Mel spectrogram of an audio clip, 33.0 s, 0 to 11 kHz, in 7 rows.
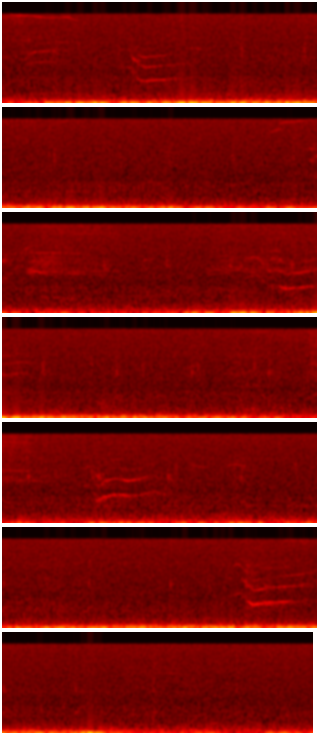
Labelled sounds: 0.1	1.2	killer whale, Bigg's (transient), 1.4 to 7.6 kHz
2.0	2.8	killer whale, Bigg's (transient), 1.1 to 2.0 kHz
8.9	10.2	killer whale, Bigg's (transient), 1.4 to 7.6 kHz
12.5	14.6	killer whale, Bigg's (transient), 1.3 to 2.7 kHz
18.9	19.3	killer whale, Bigg's (transient), 2.2 to 5.9 kHz
20.4	21.3	killer whale, Bigg's (transient), 0.80 to 1.9 kHz
21.7	22.6	killer whale, Bigg's (transient), 2.5 to 2.9 kHz
27.2	28.3	killer whale, Bigg's (transient), 0.80 to 2.6 kHz

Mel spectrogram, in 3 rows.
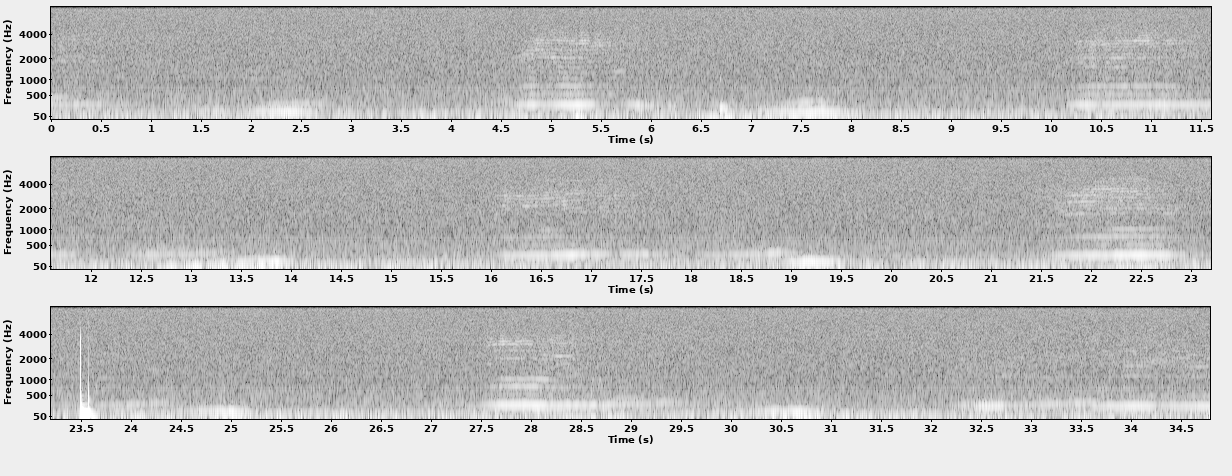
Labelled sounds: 4.8	5.3	humpback whale, 2.0 to 3.5 kHz
10.3	11.0	humpback whale, 0.80 to 3.5 kHz
16.0	16.9	humpback whale, 2.5 to 3.0 kHz
21.7	22.7	humpback whale, 0.96 to 3.6 kHz
27.6	28.4	humpback whale, 0.80 to 3.4 kHz
33.9	34.7	humpback whale, 1.5 to 1.7 kHz

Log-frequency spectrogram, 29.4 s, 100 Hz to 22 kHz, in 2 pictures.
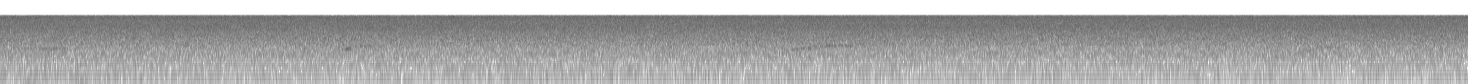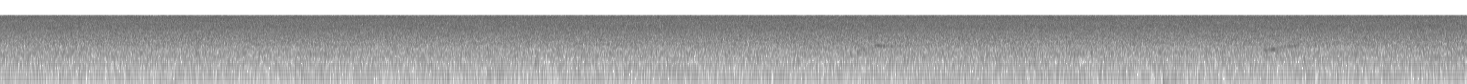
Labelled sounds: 7.9	8.5	humpback whale, 0.83 to 1.2 kHz
28.3	28.7	humpback whale, 0.83 to 1.3 kHz

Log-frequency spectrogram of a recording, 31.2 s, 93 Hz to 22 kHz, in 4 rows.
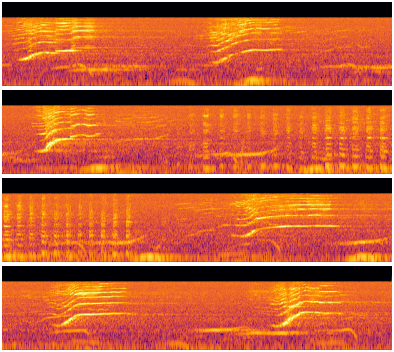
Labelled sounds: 0.0	1.9	humpback whale, 0.80 to 7.5 kHz
3.8	6.1	humpback whale, 0.80 to 7.7 kHz
6.7	7.4	humpback whale, 1.1 to 3.5 kHz
8.4	11.4	humpback whale, 0.80 to 8.0 kHz
14.7	15.6	humpback whale, 0.80 to 3.3 kHz
19.1	22.3	humpback whale, 0.80 to 7.9 kHz
23.7	26.0	humpback whale, 0.80 to 7.9 kHz
28.6	31.1	humpback whale, 0.80 to 7.6 kHz

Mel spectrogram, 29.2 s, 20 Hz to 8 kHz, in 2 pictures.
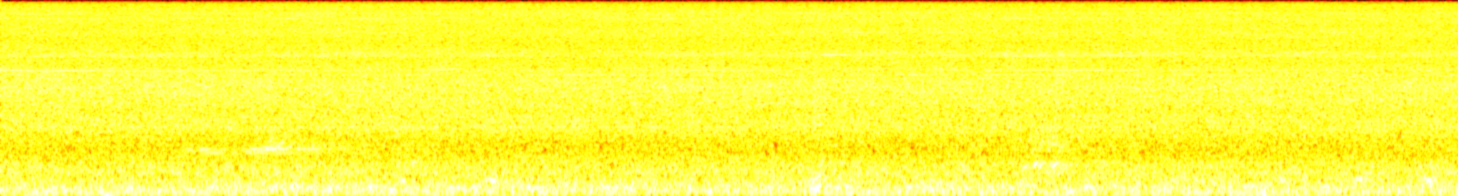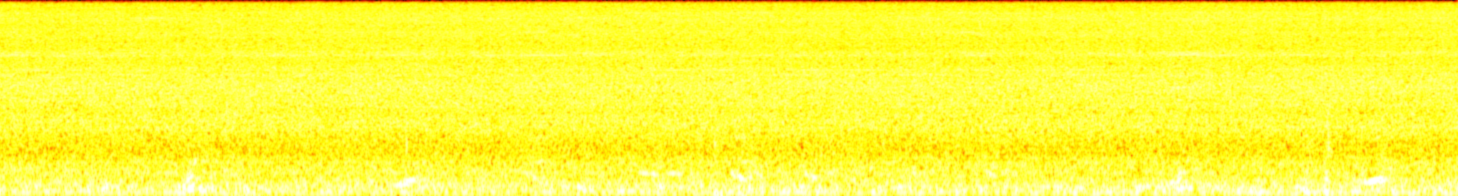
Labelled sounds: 2.4	3.0	humpback whale, 0.54 to 0.73 kHz

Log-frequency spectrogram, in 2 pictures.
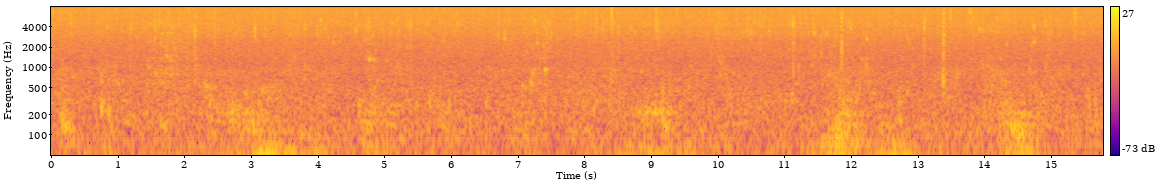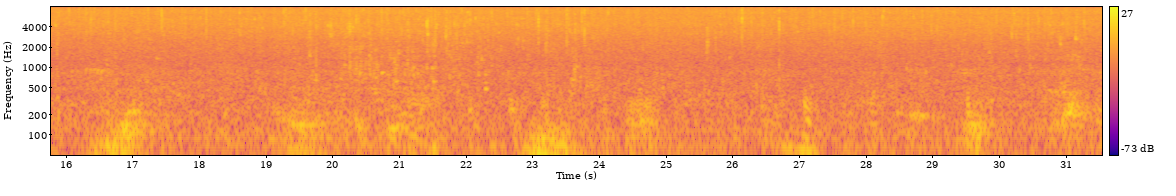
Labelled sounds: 16.3	16.6	humpback whale, 0.81 to 1.0 kHz

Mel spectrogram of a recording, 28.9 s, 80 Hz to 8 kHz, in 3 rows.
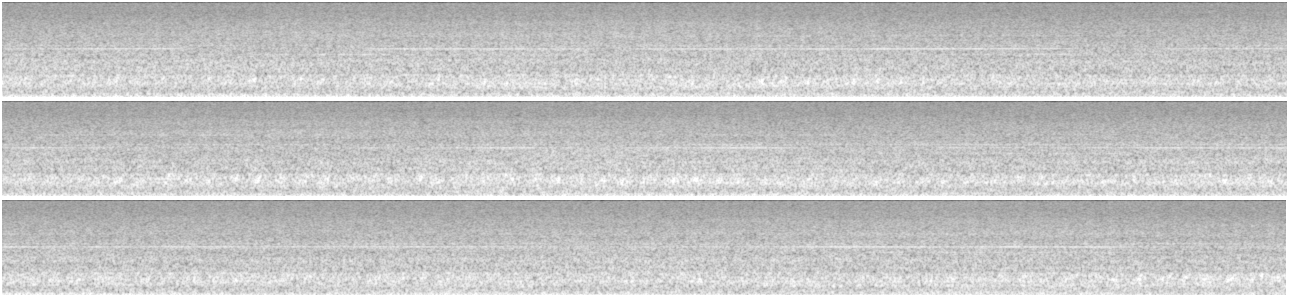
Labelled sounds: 2.8	3.1	vessel noise, 1.7 to 1.8 kHz

